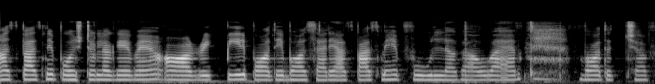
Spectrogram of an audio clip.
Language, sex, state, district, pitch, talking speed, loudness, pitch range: Hindi, female, Punjab, Kapurthala, 210 Hz, 190 wpm, -19 LUFS, 210-220 Hz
